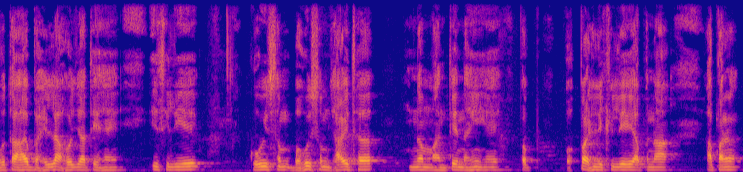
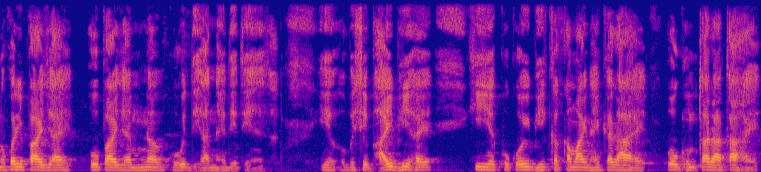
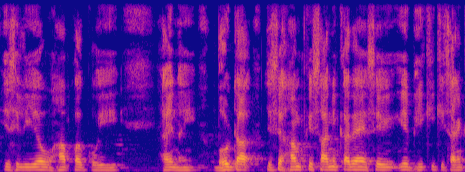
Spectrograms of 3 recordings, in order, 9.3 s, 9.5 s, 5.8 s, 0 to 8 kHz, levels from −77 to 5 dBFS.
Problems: background sounds at intervals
